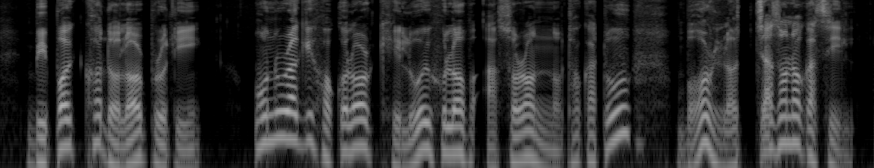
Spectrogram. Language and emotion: Assamese, disgusted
